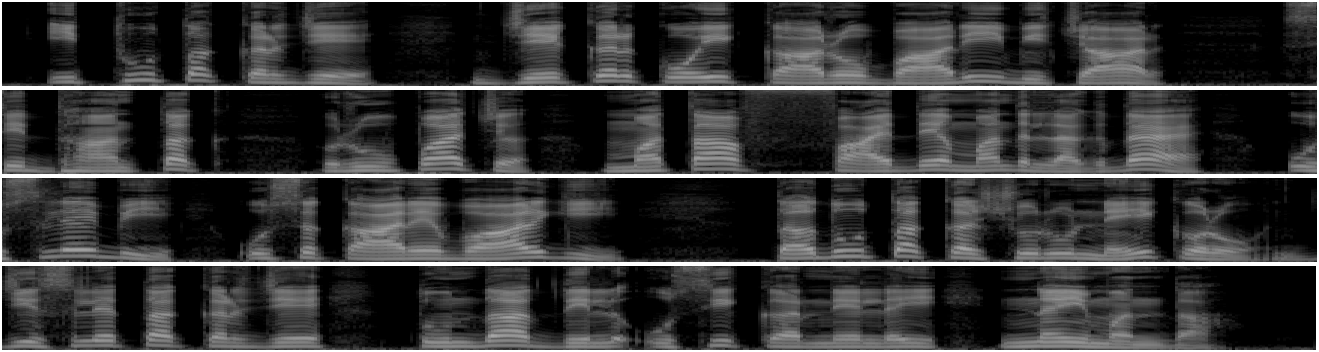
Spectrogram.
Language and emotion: Dogri, neutral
